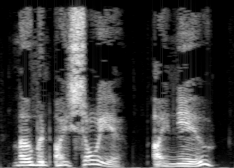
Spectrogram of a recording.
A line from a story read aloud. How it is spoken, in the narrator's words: he was saying in an oddly husky voice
